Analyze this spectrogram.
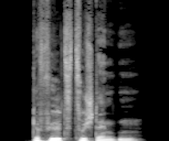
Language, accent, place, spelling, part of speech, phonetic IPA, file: German, Germany, Berlin, Gefühlszuständen, noun, [ɡəˈfyːlst͡suːˌʃtɛndn̩], De-Gefühlszuständen.ogg
- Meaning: dative plural of Gefühlszustand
